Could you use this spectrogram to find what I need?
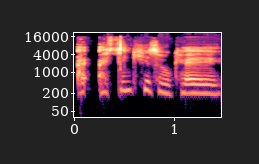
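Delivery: soft, hesitant half-whisper, stumbling on "I". Speaking in character to Arg after checking Solmaris: half-whispering in character. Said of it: "just kinda whispers it".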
